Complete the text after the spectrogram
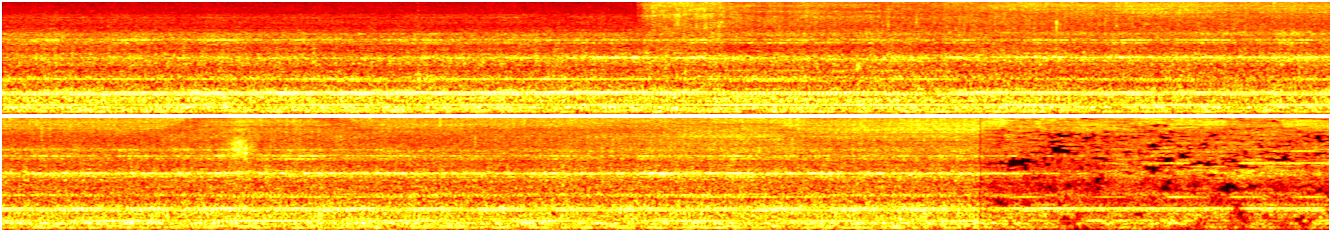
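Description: A grinding machine hums steadily as a wheel grinds a metal shaft.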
